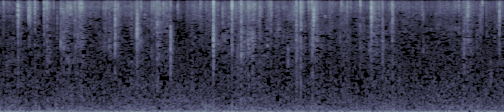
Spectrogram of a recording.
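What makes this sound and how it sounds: Both hands knead and crumble soaked, mushy, crumbly soap in a sink. The result is a quiet, steady stream of bright, wet crackling and squishing with many short, sharp pops and very little low end.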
